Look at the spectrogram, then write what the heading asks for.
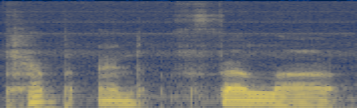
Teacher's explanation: the t becomes a p before the f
